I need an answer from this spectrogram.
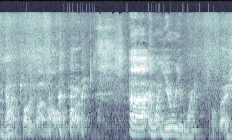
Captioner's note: laughing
